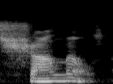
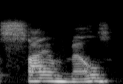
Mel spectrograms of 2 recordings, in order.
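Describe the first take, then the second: First: The first word is said as 'Shan'. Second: The first word is said as 'Sion'. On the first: The speaker calls it right. "it's Shan Mills" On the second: The speaker calls it wrong. "a lot of people in Northern Ireland would mispronounce it"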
